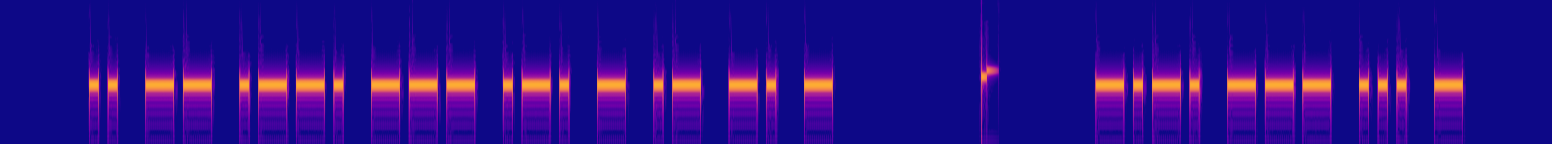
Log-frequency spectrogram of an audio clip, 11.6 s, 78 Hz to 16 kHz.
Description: Morse code, heard as a keyed tone, about 17 wpm, 700 Hz. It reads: IMPORTANT COST
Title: Sets of 3 Words - New Word Drill - 17wpm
